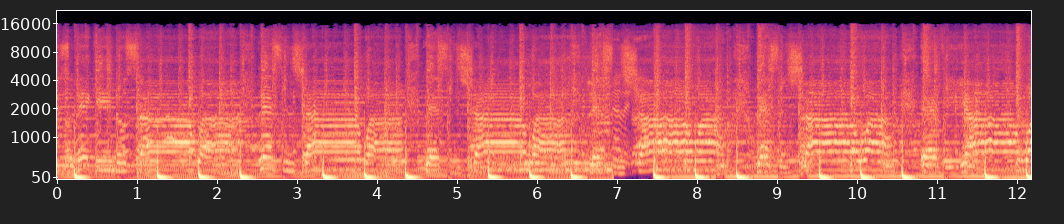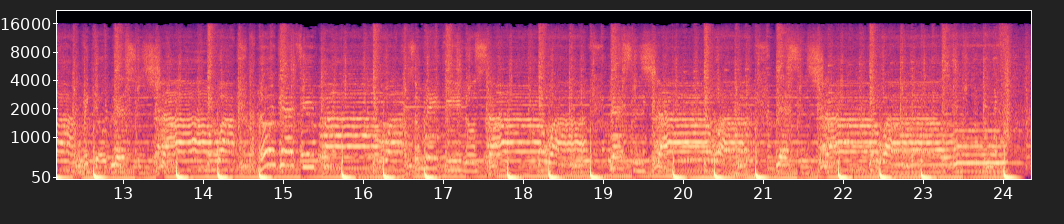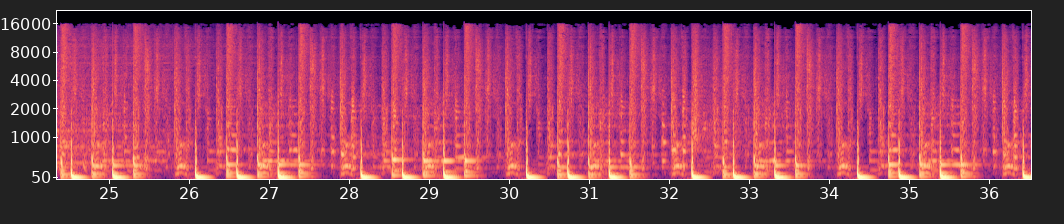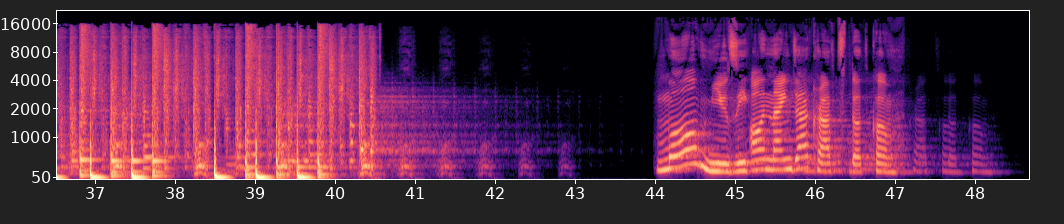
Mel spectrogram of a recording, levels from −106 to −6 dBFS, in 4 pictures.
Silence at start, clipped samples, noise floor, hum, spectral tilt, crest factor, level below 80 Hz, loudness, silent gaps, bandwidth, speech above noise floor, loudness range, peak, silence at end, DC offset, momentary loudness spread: 0 s; under 0.1%; under -90 dBFS; none; -5 dB/octave; 14 dB; -18 dBFS; -15 LUFS; 43.91-43.98 s; 16.5 kHz; over 69 dB; 10 LU; 0 dBFS; 1.65 s; under 0.1%; 11 LU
